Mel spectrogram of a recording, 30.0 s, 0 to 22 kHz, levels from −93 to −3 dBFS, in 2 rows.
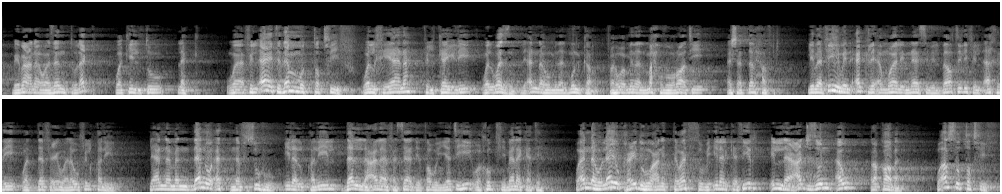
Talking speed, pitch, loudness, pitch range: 120 wpm, 125 Hz, -20 LUFS, 110-145 Hz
